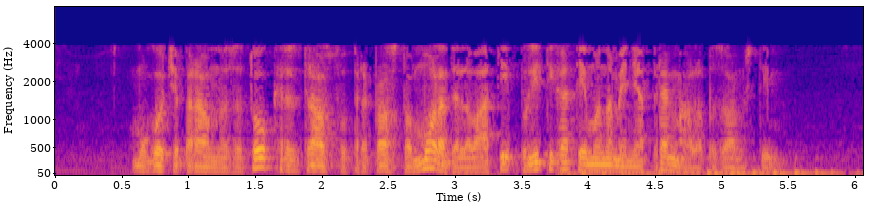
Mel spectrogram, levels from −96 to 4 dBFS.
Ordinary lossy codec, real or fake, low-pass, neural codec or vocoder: AAC, 16 kbps; real; 7.2 kHz; none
